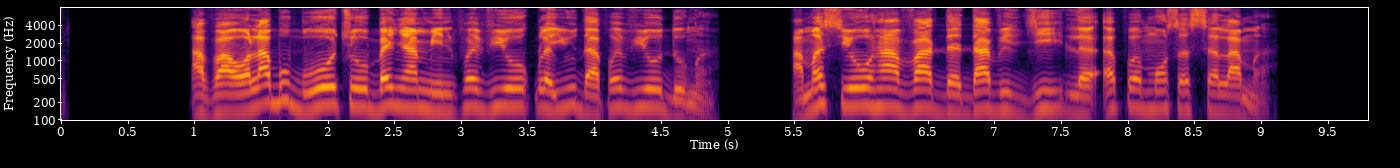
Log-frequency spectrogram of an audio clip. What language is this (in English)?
Ewe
